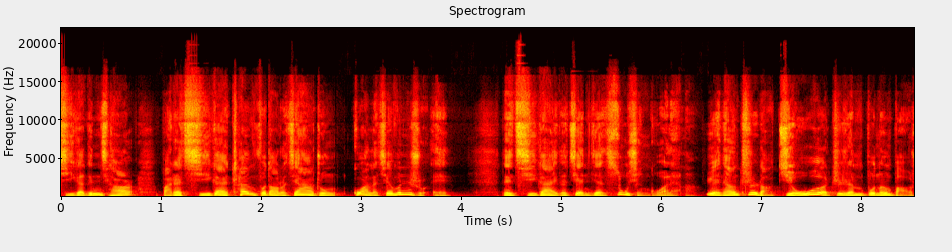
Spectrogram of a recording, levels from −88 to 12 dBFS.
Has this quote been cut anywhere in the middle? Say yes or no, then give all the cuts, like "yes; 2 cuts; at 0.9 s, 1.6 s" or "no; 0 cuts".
yes; 2 cuts; at 2.8 s, 6.4 s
